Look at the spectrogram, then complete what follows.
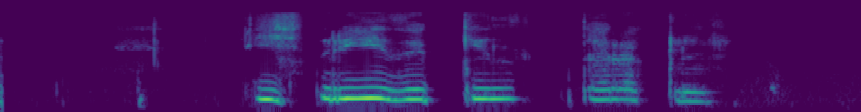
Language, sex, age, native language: Icelandic, male, 10, Icelandic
